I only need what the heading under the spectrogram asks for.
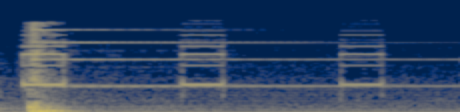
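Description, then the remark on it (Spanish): An electronic elevator chime sounds three times at an even pace as the elevator door opens, the first tone louder and joined by a brief low thud, against a faint steady hum with no voices. “Se oye una campana y la puerta se abre.”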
